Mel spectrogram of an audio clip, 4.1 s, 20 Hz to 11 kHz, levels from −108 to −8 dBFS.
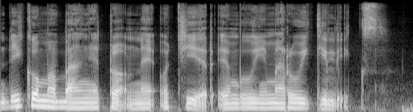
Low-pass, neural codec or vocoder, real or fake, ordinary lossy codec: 9.9 kHz; none; real; AAC, 64 kbps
